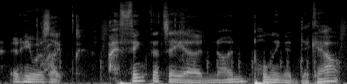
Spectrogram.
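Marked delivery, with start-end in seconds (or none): 1.1-3.4 slow, hushed stage whisper, half-whispered. Retelling how a friend half-whispered the on-screen action to Rebecca: imitating Andy half-whispering. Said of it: "whispering to her everything that was happening on screen".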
